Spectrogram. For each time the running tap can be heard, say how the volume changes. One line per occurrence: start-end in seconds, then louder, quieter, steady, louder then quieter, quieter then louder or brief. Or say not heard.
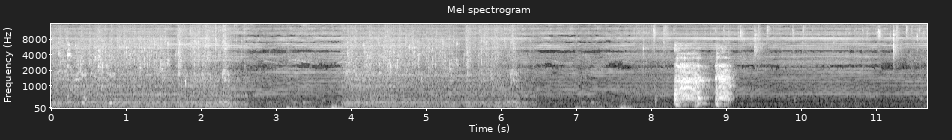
0.0-11.6 quieter.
